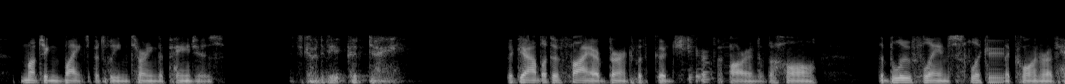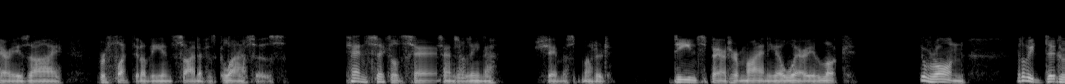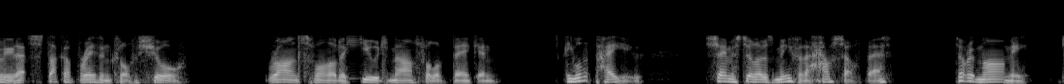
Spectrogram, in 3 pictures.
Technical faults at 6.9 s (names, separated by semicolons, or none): iLBC codec; lost iLBC frames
